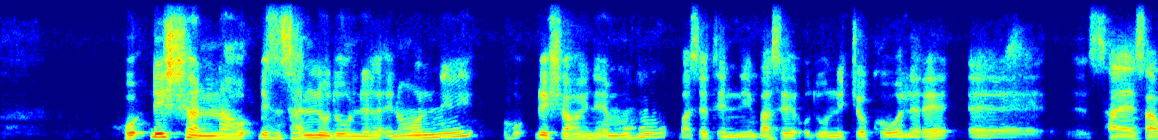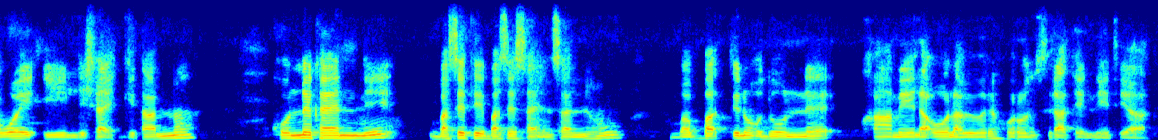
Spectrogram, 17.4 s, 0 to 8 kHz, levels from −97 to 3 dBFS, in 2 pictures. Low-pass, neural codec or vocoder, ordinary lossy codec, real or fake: 7.2 kHz; vocoder, 44.1 kHz, 128 mel bands, Pupu-Vocoder; Opus, 24 kbps; fake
